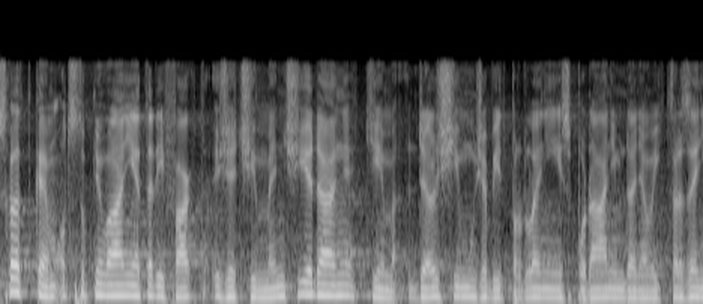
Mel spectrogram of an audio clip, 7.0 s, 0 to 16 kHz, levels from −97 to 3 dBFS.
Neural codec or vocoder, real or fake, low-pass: none; real; 7.2 kHz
